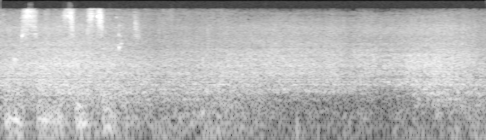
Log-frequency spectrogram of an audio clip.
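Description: Soft ocean surf washing gently onto a sandy shore, a steady hushing wash with light breeze, moderately near and continuous, with faint speech-like murmur over it.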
